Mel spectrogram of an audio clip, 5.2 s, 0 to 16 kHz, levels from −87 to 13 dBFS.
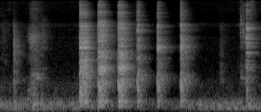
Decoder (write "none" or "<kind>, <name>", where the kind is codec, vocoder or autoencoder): none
